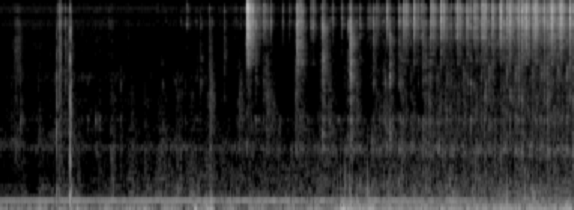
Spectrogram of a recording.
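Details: Ceiling fan on medium speed hums steadily, broken now and then by loose, irregular clicks and light rattles. Loose screws are suspected; the blades were tightened and the motor housing is under suspicion.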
